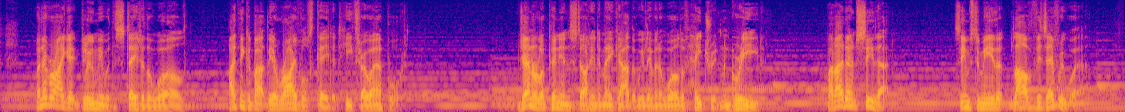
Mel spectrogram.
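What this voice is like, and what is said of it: Put-on British accent. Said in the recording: “Excuse my terrible Hugh Grant ... Shitty impersonation ... that was a great Emma Thompson accent ... That was actually a really good British, at least by my standards. It was a great British accent.”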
